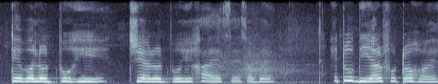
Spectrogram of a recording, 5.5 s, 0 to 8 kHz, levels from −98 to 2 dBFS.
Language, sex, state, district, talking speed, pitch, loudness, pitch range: Assamese, female, Assam, Kamrup Metropolitan, 120 wpm, 295 Hz, -16 LUFS, 280-305 Hz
